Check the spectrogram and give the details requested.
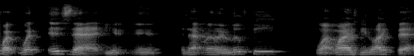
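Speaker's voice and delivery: ordinary delivery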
